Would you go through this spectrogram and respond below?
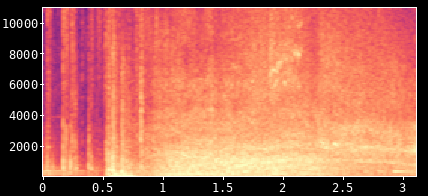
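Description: A car roars off at speed with a loud burst and screeching tires, then a sustained, close engine rush.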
